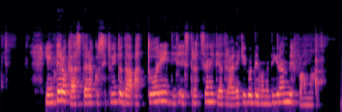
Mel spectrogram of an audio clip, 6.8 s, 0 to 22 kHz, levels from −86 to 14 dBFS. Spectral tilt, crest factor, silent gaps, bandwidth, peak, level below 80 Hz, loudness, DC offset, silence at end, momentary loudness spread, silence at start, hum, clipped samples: -2 dB/octave; 18 dB; 0.38-0.50 s; 9.2 kHz; -2 dBFS; -70 dBFS; -19 LUFS; under 0.1%; 0.35 s; 13 LU; 0.1 s; none; under 0.1%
